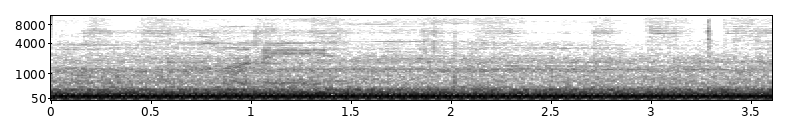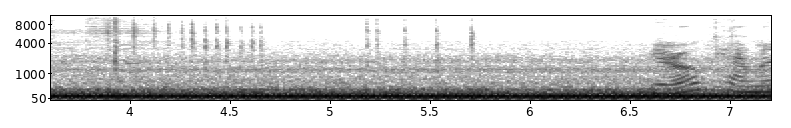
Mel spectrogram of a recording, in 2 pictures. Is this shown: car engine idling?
yes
